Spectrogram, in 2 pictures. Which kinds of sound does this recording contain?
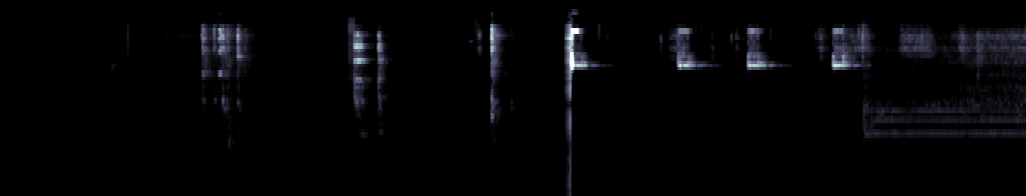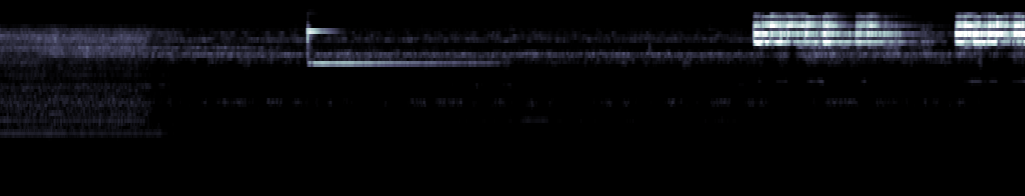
microwave, cutlery and dishes, phone ringing, bell ringing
